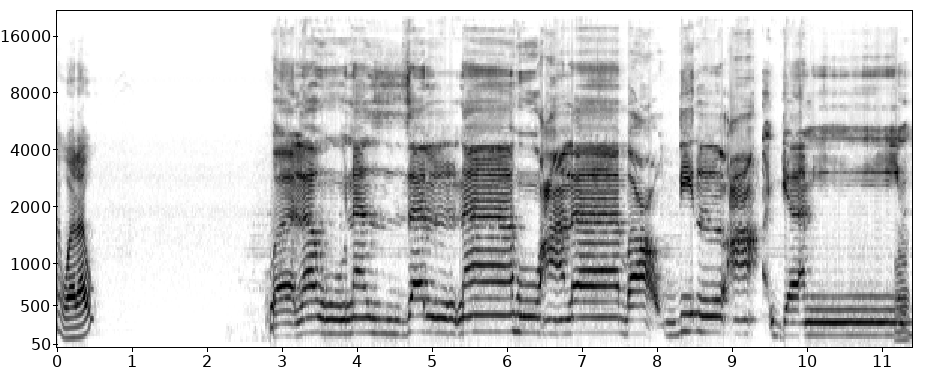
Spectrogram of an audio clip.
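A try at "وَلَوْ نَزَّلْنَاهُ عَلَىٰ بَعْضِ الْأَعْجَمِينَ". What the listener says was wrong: Oke, dodnya Bunda tinggal tebalkan ya. Huruf dod itu huruf tebal. Jadi lebih diangkat lagi pangkal lidahnya.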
